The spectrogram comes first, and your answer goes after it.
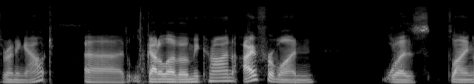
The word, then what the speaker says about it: omicron: think that's good omikrom i've been calling it omnichrome and i know that's wrong i'm sorry what do you pronounce it omnichrome oh that's certainly not right okay i mean the greek letter is omicron and that's what it's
